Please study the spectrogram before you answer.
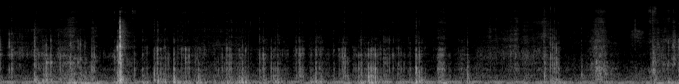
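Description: A thin, flexible red silicone pot holder with a textured grid surface is squeezed, bent and scratched with fingertips and nails. Soft scrapes and short rubbery scratching sounds recur over a low, steady hum, with one sharper, brighter snap standing out early on.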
